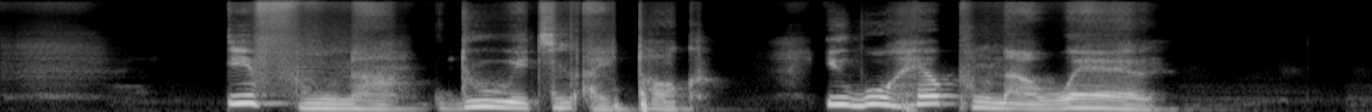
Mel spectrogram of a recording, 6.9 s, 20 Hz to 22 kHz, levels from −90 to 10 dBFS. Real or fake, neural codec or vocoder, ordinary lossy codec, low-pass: fake; autoencoder, 48 kHz, 32 numbers a frame, DAC-VAE, trained on Japanese speech; none; none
